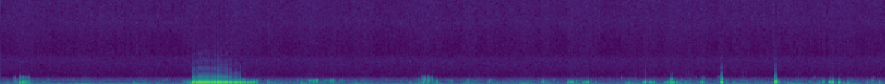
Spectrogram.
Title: Stomach Rumble in The Morning 🌄🫧🩺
